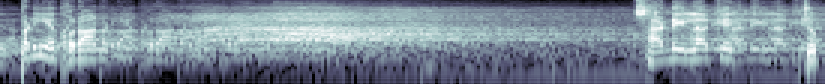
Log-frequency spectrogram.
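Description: A man speaks with fervour into a microphone, heard through a loudspeaker.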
